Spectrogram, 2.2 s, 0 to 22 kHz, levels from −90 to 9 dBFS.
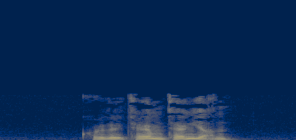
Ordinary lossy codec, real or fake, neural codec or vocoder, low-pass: MP3, 32 kbps; real; none; 7.2 kHz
